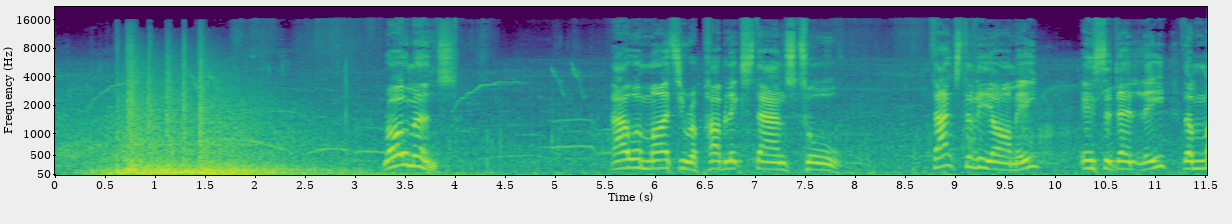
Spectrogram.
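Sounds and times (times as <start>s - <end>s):
big drum struck loud and booming: 0.5s - 2.8s
speech: 3.3s - 4.1s, 5.6s - 8.0s, 8.8s - 11.5s.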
